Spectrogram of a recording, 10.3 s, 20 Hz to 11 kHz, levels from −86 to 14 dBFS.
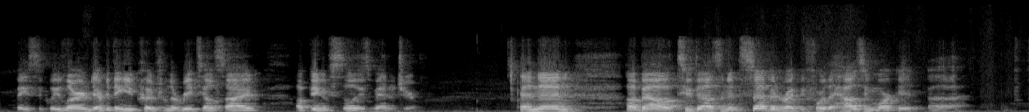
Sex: male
